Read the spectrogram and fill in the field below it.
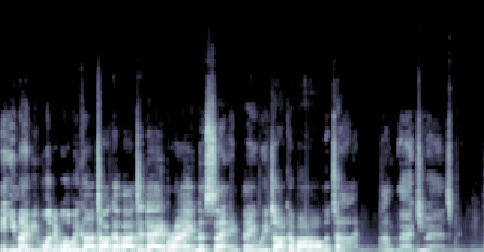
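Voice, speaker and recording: A man talks at a moderate pace. There is music behind him. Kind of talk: casual talk to camera, podcast-style intro.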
